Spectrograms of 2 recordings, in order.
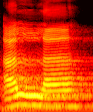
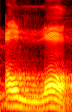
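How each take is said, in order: First: The L sound is light and thin. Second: The L sound is heavy and thick. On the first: The speaker calls it wrong. "nggak boleh dibaca Allah" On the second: The speaker calls it right. "tapi Allah"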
